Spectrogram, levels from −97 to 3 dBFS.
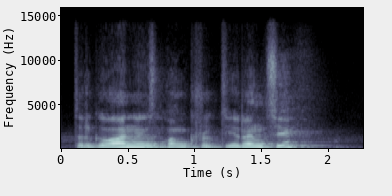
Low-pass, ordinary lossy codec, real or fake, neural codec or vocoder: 14.4 kHz; none; fake; autoencoder, 48 kHz, 32 numbers a frame, DAC-VAE, trained on Japanese speech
